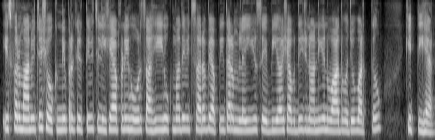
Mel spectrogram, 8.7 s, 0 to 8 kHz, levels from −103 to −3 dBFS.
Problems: none marked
